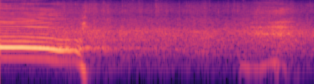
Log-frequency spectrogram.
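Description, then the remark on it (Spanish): A crowd applauds the Lord in a steady, dense wash of clapping throughout. A held, sliding vocal note rings over the start, and a faint voice murmurs briefly near the end. “Otro fuerte aplauso al Señor.”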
